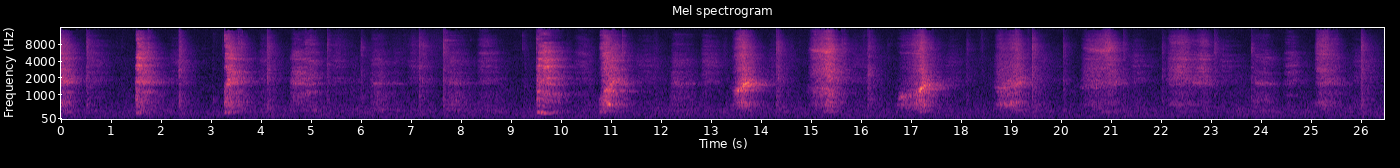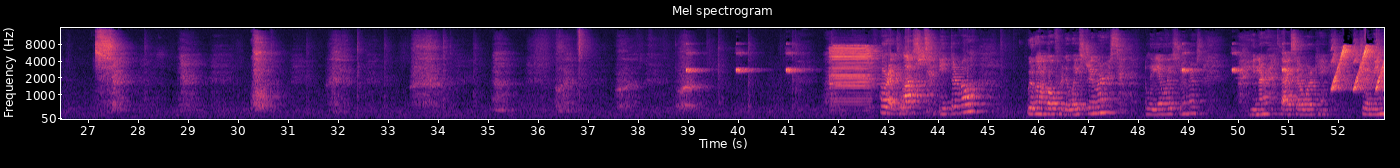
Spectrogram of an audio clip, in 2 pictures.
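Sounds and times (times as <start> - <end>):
woman breathing hard: 0.0 - 26.4, 27.2 - 39.6, 44.8 - 45.4, 49.2 - 50.8.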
